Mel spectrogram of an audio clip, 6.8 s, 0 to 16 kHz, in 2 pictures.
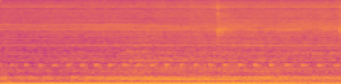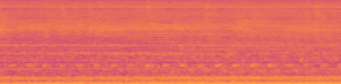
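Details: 2020 Toyota Avalon TRD after spark plug change, heard from the rear of the car: catches with brief louder flare, then steady even idle, no misses or ticks; normal idle.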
